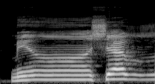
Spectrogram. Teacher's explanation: نون ساکن کے بعد شین ہے، حروف اخفا ہے، غنہ کریں گے، آواز ناک میں چھپائیں گے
